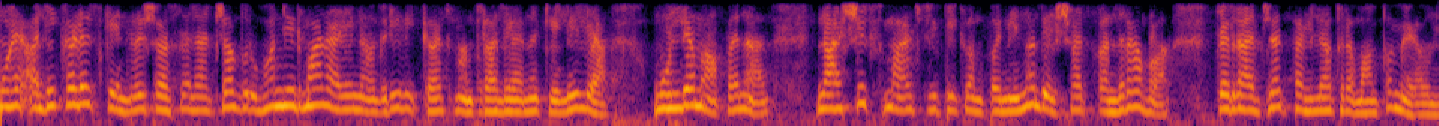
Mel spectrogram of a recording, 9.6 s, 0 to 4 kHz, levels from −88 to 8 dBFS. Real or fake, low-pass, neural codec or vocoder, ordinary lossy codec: fake; 3.6 kHz; codec, 24 kHz, 3 kbps, HILCodec; none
